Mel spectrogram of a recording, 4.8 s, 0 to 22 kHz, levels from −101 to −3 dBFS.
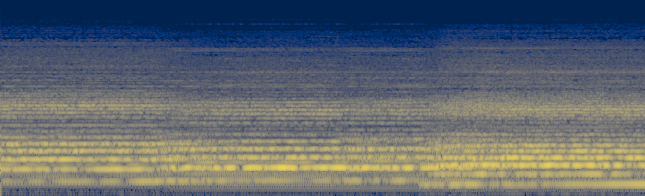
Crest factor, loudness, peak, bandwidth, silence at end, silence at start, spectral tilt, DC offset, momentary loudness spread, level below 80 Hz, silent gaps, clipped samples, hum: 12 dB; -19 LUFS; -6 dBFS; 9.6 kHz; 0 s; 0 s; -6 dB/octave; under 0.1%; 5 LU; -70 dBFS; none; under 0.1%; none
